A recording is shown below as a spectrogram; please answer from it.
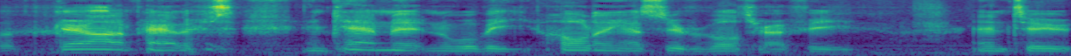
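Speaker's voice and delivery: low, soft, glum and grudging tone.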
